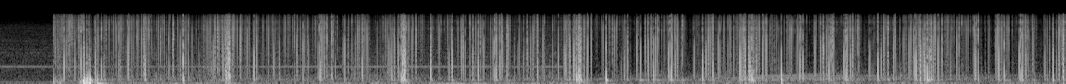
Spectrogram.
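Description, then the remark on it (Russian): Loud, dense crackle from the more worn first side of a vinyl record begins after a brief quiet moment and runs steadily to the end, a constant patter of sharp pops and clicks with no voices or music over it. “Не удивляйтесь, если а, будет сильнее трещать, чем на первой а пластинки.”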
